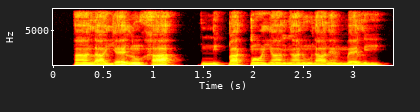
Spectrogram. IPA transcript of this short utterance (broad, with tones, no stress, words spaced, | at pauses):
ã˧la˨ jɛ˨˦ lũ˦˨ha˨˦ | ni˨k͡pa˨˦ k͡pɔ̃˧jã˨ɡã˧ ɾũ˨ ɾa˨ɾɛ̃˧ mɛ˧li˧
